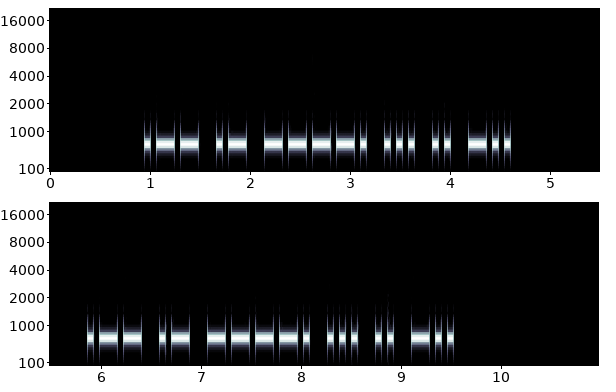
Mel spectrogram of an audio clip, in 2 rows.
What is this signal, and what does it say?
Morse code, heard as a keyed tone, about 20 wpm, 700 Hz. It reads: WA9SID WA9SID
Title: USA Call Signs - 6 Characters - Repeated 2x - 20wpm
